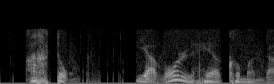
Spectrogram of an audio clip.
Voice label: german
